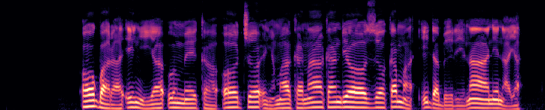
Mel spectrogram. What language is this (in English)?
Igbo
